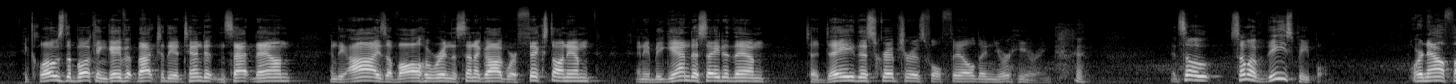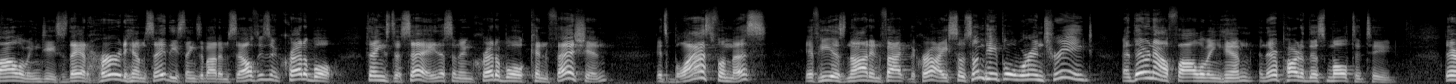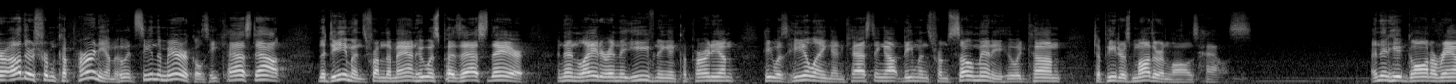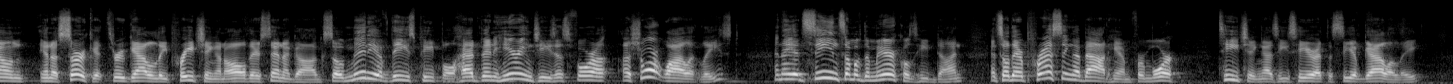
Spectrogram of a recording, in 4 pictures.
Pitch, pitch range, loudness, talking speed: 165 Hz, 145-190 Hz, -17 LUFS, 210 wpm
